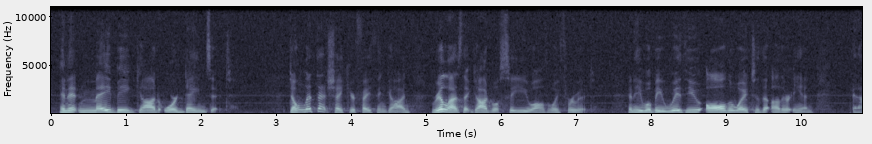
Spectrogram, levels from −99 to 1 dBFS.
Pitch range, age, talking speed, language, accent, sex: 150-205 Hz, 40-59, 220 wpm, English, American, male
